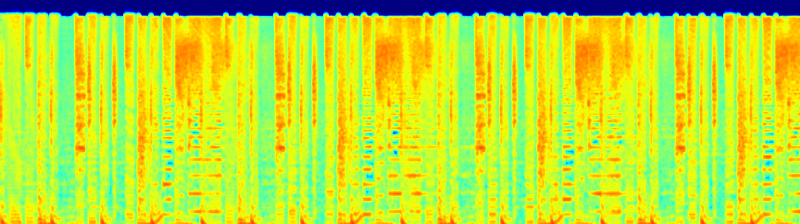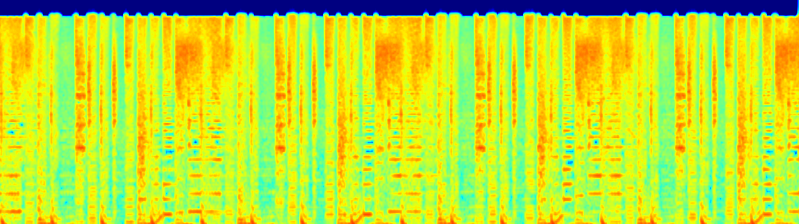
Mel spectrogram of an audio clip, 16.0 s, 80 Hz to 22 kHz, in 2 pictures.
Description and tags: Music loop 120 bpm. Beat, bass and synth. Can be used for techno music.
Loops, Techno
